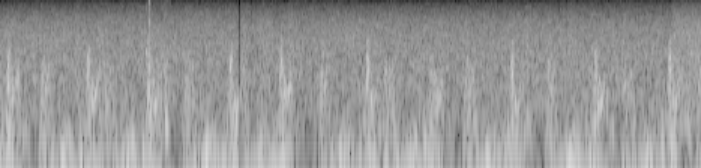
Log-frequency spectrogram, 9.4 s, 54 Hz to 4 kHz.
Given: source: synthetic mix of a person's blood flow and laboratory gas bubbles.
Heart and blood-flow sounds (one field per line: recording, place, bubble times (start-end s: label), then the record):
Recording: Doppler ultrasound of blood flow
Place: precordium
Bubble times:
1.92-2.28 s: bubbles
From the record:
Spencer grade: 1 (occasional bubble signal discernible with the cardiac motion signal, with majority of cardiac periods free of bubbles)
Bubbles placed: anywhere in the cardiac cycle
